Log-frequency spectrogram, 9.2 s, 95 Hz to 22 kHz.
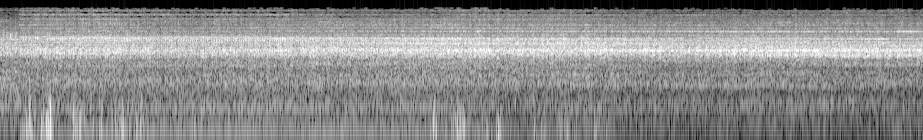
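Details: Hand grinder with a 4-inch circular saw blade, speed lowered with a 2000 W dimmer, cutting wood: steady high-pitched motor whine holding even speed as the blade bites with occasional knocks; cutting normally.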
